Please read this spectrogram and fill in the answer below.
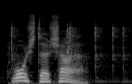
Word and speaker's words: Worcestershire: I can pronounce that, Worcestershire. It's just Worcester actually, like Leicester is just Leicester.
